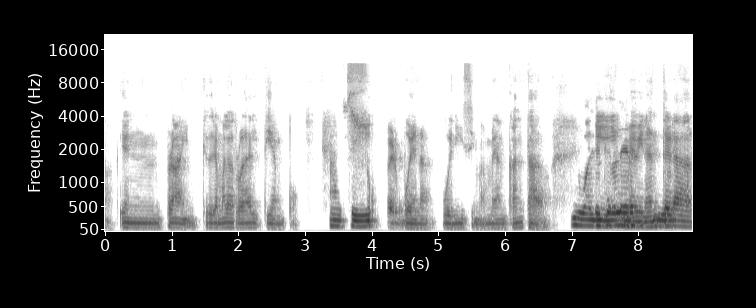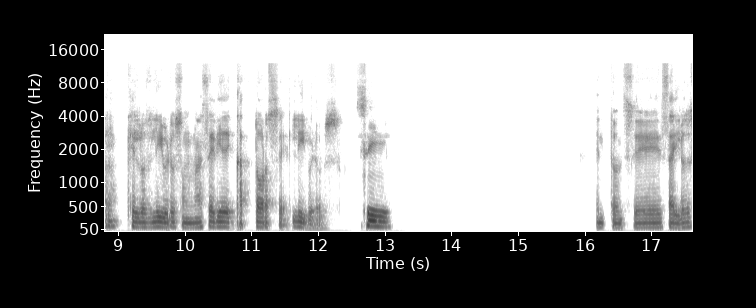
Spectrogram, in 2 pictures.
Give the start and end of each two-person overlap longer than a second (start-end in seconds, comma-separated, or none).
7.3-8.6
